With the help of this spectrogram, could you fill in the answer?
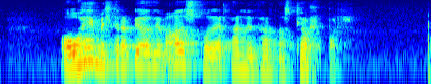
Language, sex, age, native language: Icelandic, female, 60-69, Icelandic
